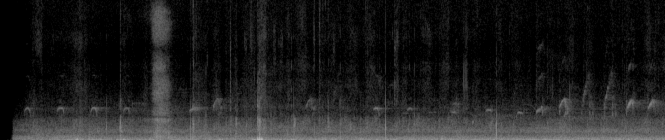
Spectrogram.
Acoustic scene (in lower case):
residential area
